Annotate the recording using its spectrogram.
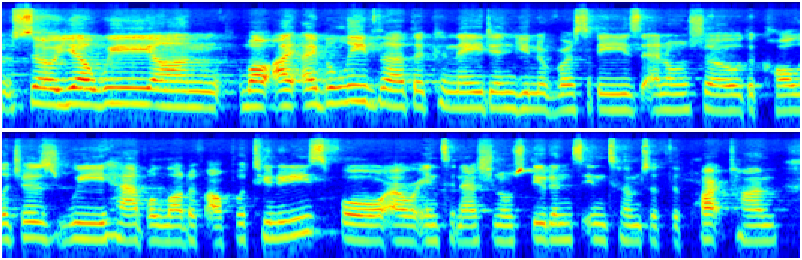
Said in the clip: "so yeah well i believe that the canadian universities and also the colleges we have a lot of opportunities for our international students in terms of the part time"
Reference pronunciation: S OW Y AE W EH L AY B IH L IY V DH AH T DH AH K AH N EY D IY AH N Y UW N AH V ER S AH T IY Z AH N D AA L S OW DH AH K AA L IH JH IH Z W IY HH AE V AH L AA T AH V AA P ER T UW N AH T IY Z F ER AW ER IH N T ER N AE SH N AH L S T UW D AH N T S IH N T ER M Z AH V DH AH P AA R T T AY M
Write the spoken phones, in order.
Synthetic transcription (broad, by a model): S OW Y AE W EH L AY B IH L IY V DH AH T DH AH K AH N EY D IY AH N Y UW N AH V ER S AH T IY Z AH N AA L S OW DH AH K AA L IH JH IH Z W IY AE V AH L AA T AH V AA P ER T UW N AH T IY Z F ER AW ER IH N T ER N AE SH N L S T UW D N T S IH N T ER M Z AH V DH AH P AA R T T AY M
